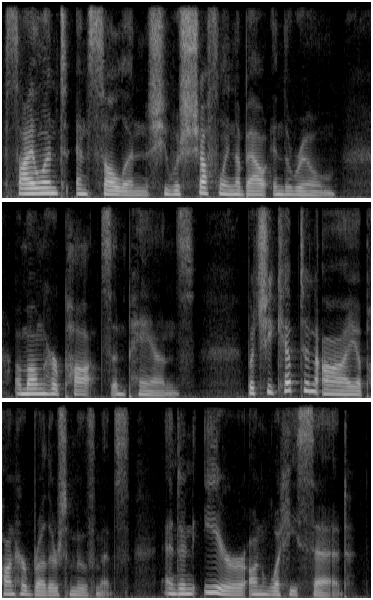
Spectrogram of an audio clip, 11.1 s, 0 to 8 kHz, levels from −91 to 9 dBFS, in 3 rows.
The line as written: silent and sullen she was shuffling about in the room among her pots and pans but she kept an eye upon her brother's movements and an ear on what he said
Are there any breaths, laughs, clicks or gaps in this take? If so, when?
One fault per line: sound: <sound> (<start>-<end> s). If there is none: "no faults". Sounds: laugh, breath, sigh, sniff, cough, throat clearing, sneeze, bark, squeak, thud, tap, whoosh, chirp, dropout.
no faults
